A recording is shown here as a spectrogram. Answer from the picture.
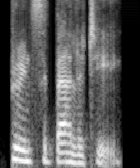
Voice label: "principality", Indian; Dictionary

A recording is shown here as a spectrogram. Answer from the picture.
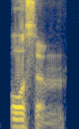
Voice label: "awesome", British

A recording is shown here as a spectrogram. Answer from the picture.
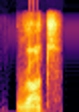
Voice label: "rot", British

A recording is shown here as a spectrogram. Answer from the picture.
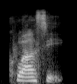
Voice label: "quasi", Indian

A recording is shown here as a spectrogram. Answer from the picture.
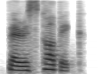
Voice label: "Periscopic", Indian; Dictionary

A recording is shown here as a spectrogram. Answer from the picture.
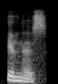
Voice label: "illness", Indian

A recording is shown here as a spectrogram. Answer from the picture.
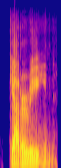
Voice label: "Gadarene", American

